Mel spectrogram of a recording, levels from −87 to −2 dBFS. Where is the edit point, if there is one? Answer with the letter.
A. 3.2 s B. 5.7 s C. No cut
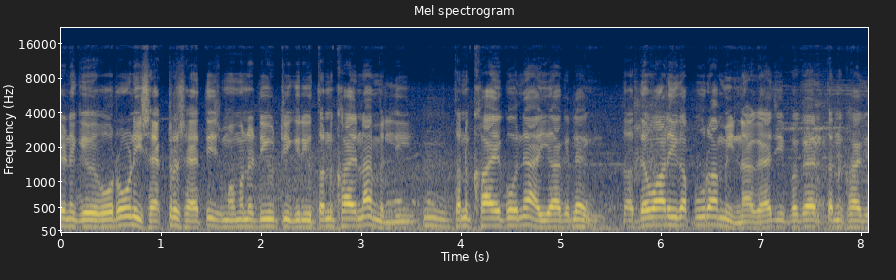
B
